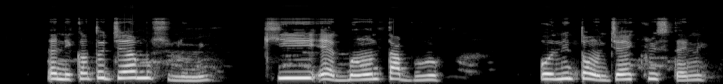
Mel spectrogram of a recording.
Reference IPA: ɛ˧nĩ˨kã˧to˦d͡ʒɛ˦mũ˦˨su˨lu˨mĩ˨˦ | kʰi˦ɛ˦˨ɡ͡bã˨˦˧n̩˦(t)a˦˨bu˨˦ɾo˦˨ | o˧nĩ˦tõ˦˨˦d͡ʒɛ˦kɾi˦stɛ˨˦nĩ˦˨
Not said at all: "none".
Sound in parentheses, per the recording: t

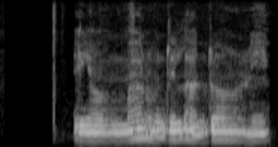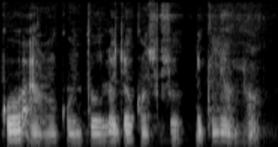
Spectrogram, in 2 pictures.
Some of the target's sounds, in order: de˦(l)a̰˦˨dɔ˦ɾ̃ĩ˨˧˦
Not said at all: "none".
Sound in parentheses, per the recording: l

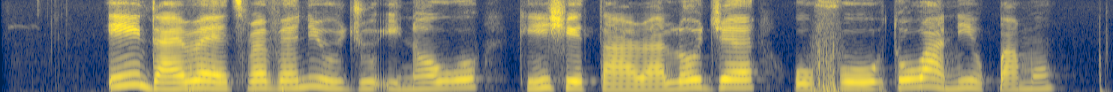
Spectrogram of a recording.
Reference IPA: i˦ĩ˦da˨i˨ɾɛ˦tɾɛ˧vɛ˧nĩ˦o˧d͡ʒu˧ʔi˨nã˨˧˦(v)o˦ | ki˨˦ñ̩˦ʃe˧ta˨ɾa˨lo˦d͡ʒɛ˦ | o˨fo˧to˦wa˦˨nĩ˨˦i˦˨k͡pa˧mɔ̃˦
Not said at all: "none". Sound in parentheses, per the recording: w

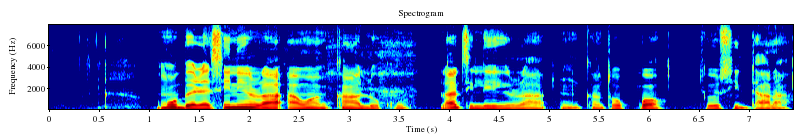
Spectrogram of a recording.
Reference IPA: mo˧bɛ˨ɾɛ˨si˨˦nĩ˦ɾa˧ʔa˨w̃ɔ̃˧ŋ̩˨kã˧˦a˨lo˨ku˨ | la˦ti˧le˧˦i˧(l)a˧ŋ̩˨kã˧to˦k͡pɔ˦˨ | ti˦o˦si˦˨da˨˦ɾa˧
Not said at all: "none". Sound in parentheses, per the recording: ɾ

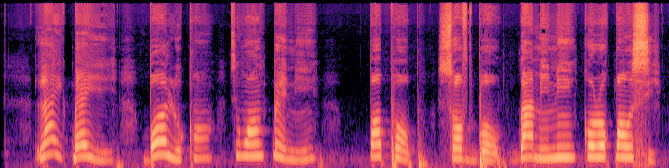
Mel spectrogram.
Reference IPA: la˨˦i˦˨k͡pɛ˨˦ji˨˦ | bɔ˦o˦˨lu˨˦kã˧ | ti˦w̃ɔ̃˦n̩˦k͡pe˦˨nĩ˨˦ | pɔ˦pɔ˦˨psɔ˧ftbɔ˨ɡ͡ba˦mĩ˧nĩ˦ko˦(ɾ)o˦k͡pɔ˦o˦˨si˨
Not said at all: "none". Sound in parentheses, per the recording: ɾ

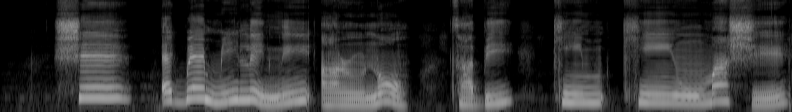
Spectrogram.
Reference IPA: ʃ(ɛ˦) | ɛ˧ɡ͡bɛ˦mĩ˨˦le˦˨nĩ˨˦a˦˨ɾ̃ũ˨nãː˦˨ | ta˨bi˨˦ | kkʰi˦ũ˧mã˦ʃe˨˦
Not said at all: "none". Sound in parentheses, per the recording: e˦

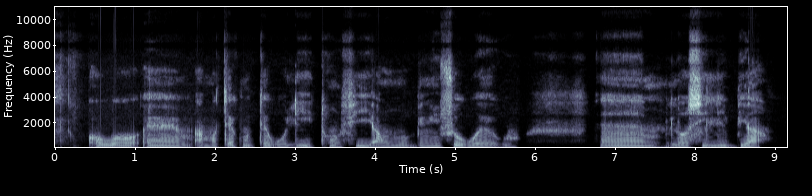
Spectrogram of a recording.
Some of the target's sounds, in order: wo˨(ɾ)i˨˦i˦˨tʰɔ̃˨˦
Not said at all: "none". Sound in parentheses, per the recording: l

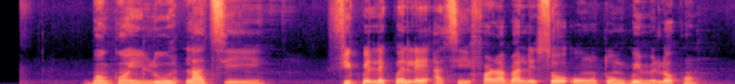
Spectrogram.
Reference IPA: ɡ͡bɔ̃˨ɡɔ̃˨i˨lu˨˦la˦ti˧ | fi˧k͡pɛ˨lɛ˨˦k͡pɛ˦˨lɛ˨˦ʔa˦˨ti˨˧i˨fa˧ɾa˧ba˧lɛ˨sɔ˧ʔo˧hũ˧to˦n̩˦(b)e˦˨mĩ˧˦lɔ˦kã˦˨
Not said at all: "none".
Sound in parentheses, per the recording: ɡ͡b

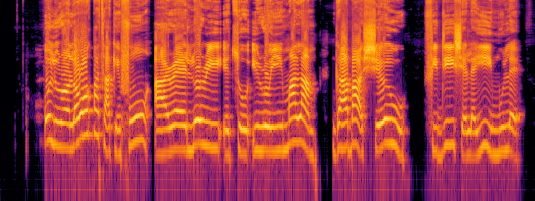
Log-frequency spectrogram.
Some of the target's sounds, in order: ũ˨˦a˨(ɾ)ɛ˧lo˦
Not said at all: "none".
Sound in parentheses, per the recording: ɾ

